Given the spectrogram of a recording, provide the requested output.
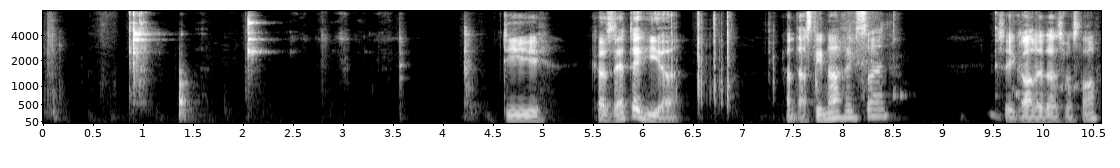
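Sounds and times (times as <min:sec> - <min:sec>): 
glasses clinking while drinks are made: 0:00.8 - 0:02.5
speech: 0:04.6 - 0:06.4, 0:07.4 - 0:08.6, 0:09.5 - 0:10.5.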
